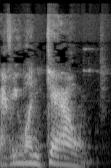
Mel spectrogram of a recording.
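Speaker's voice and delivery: harsh whisper. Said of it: "he whispers harshly".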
